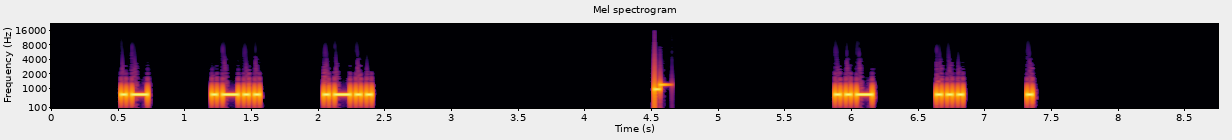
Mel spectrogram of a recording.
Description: Morse code, heard as a keyed tone, about 30 wpm, spaced as for 14 wpm, 700 Hz. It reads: ALL USE
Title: 4x Character Spacing - Top 100 Words - 30wpm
